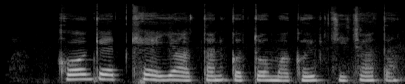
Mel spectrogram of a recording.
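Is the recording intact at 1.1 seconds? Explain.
Yes, the speech at 1.1 seconds plays through intact, with no dropout, click, distortion or other fault at that point.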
